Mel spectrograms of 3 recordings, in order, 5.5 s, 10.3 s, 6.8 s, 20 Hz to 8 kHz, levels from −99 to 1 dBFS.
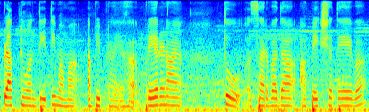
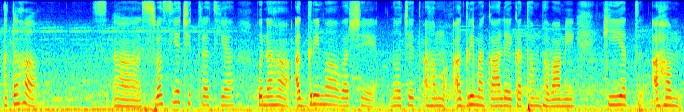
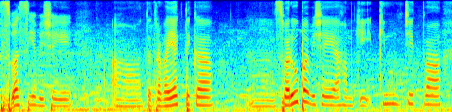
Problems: constant background noise, background conversations at intervals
